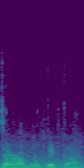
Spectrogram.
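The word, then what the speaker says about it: Terra Maledicta: Now, not too long into the game though, a second map was released, which was called Terra Mildicta.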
